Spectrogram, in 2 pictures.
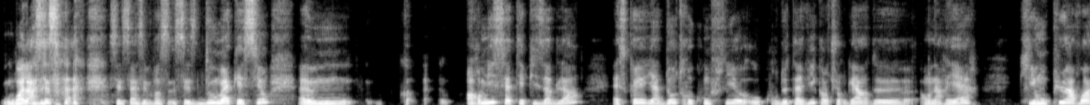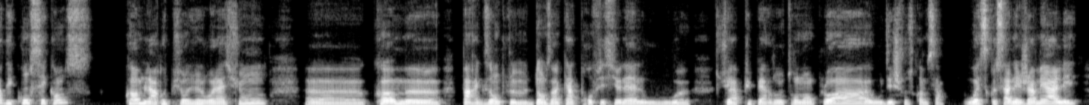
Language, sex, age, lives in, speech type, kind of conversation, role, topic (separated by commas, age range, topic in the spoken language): French, female, 45-49, United States, conversation, advice, advisor, Comment faites-vous pour éviter les conflits malgré des ressentis très forts ?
